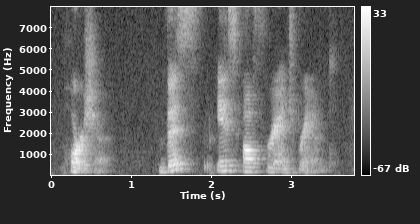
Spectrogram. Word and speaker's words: Porsche: so the right way to say this is Portia Portia this is a French brand and the original French pronunciation sounds something like this Seaton Seaton sequin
